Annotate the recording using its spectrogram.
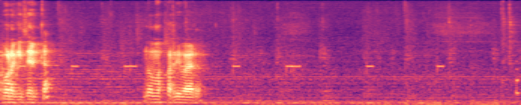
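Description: Short electronic beeps tick one after another.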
